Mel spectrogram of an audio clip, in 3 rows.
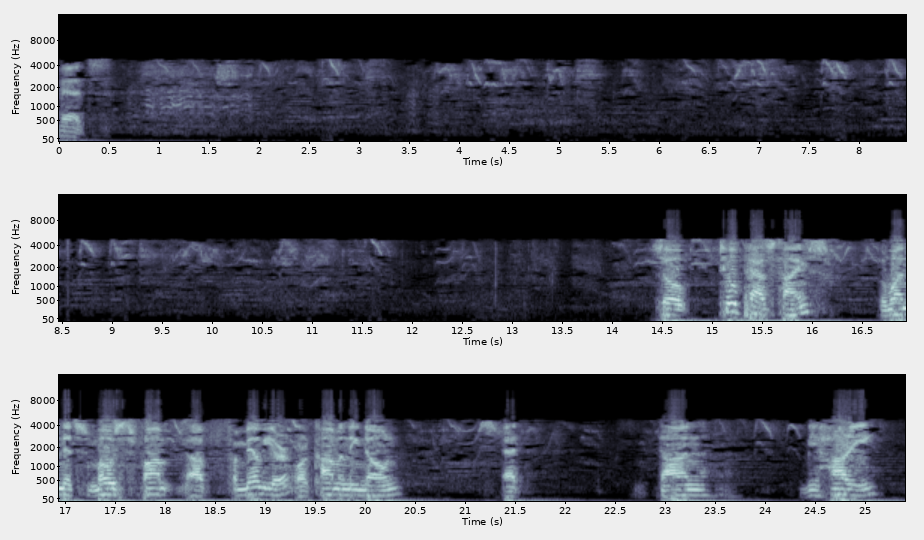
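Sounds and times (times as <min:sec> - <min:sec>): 
speech: 0:00.0 - 0:01.0, 0:14.5 - 0:20.4, 0:21.4 - 0:21.6, 0:22.9 - 0:23.5, 0:24.4 - 0:25.2
chorus of many birds squawking and chattering in a tree overhead: 0:00.0 - 0:25.3
laughter: 0:00.5 - 0:04.8.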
